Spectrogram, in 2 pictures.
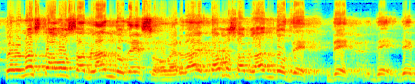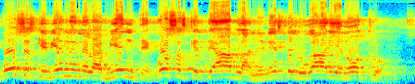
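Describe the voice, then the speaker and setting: A man's voice: very high voice, animated, moderate pace, roomy sound. A man preaching a sermon as pastor. He reads scripture aloud, then turns to the listeners with emphatic, rising exhortations.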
